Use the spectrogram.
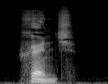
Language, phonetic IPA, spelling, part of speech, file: Polish, [xɛ̃ɲt͡ɕ], chęć, noun, Pl-chęć.ogg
